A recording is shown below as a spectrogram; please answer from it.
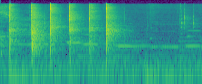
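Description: A quick run of about six sharp clicks, about five a second, getting quieter and stopping about a second in.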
